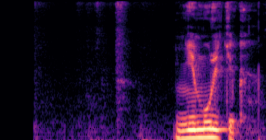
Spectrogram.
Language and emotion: Russian, neutral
